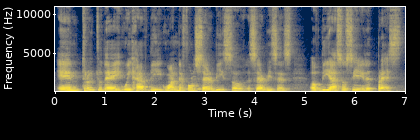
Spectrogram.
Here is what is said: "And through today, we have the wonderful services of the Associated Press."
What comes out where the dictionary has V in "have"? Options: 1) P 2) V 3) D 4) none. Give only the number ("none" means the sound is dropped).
2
